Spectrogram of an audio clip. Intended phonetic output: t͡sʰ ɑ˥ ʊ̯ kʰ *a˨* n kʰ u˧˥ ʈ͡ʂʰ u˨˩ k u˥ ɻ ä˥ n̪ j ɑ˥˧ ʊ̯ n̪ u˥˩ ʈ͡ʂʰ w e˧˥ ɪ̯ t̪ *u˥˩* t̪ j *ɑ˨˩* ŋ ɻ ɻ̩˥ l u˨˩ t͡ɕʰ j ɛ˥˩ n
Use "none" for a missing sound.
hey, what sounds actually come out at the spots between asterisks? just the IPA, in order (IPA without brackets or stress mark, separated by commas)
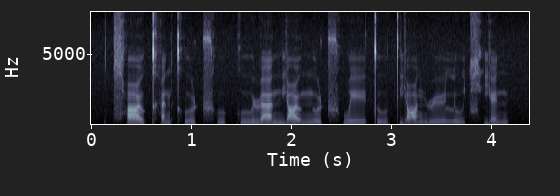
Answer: a˨, u˥˩, ɑ˨˩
